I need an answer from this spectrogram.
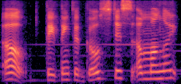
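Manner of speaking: normal talking voice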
